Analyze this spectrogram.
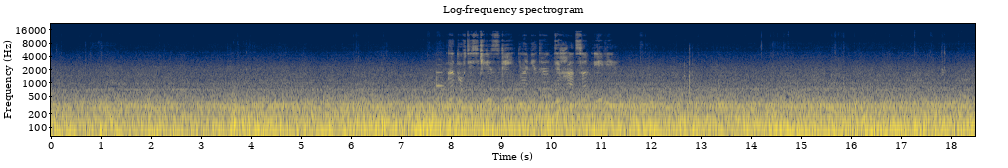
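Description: Wind rushes past a moving vehicle.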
